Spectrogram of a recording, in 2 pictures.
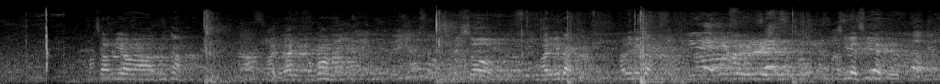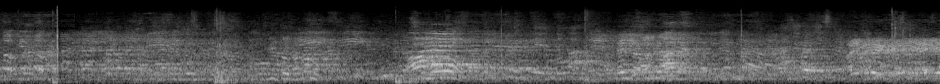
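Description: Young women shout and cheer in a large echoing hall.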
